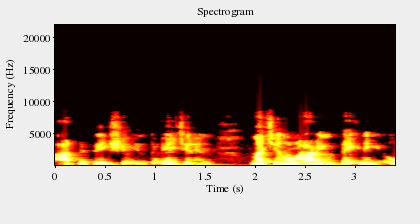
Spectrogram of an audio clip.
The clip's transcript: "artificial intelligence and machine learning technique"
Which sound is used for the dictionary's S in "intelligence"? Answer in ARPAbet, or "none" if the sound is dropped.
none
